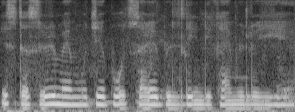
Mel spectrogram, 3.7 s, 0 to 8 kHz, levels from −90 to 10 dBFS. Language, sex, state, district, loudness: Hindi, female, Arunachal Pradesh, Papum Pare, -13 LUFS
